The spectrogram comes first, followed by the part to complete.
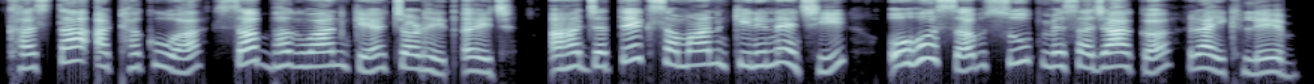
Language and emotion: Maithili, neutral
